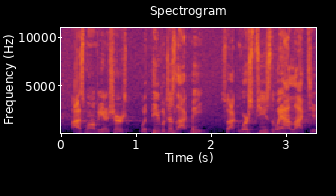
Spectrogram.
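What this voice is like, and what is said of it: Put-on Southern US accent. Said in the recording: “they always have a southern accent”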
